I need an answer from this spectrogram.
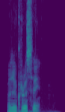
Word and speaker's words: rhodochrosite: Can you spell it? The RHOD Rochester. RHOD OCHRO site. Excuse me. Roda, psych. Rhodochrosite?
